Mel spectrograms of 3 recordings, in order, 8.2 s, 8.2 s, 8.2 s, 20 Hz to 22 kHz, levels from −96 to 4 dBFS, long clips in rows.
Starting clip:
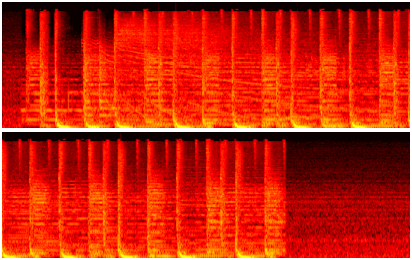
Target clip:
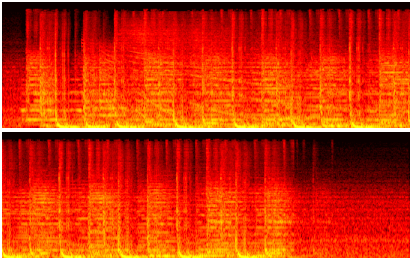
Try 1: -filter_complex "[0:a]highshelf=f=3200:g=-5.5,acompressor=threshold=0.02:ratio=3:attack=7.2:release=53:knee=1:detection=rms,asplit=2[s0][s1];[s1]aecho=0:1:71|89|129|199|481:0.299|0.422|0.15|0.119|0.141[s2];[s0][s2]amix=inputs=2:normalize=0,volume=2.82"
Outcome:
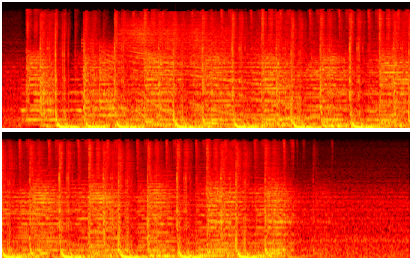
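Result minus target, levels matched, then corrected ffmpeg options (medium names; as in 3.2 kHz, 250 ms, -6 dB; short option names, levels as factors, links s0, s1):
8 kHz band +5.5 dB
-filter_complex "[0:a]highshelf=f=3200:g=-14,acompressor=threshold=0.02:ratio=3:attack=7.2:release=53:knee=1:detection=rms,asplit=2[s0][s1];[s1]aecho=0:1:71|89|129|199|481:0.299|0.422|0.15|0.119|0.141[s2];[s0][s2]amix=inputs=2:normalize=0,volume=2.82"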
